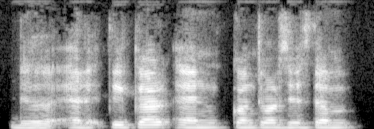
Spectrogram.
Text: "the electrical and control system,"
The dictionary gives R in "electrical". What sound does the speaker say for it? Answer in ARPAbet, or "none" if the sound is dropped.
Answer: none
